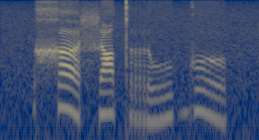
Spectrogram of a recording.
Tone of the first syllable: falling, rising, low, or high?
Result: falling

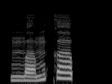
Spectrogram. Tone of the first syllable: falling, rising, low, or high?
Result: rising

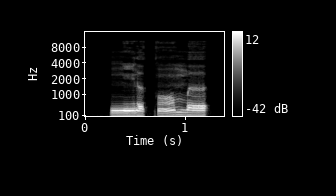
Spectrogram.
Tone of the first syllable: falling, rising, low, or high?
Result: low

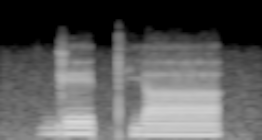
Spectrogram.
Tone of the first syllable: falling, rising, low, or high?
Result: high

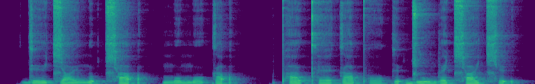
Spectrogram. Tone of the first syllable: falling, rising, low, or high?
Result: low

